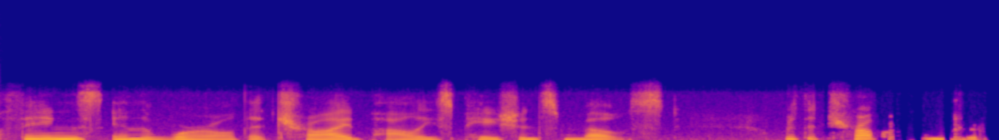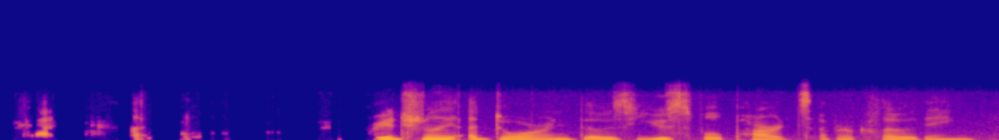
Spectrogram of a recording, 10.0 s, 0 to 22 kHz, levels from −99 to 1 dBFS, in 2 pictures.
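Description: From 4.12 to 5.37 s the talker's speech dips in pieces, falling by around 40 dB at its deepest, for roughly a second in total. This is speech suppressed in double talk: both sides were likely talking at once, and the echo canceller turned down the talker along with the echo. Within that stretch, faint scraps of the other side's voice leak through at 4.44 to 4.49 s and 4.75 to 4.81 s, about 20 to 25 dB below the talker. Another scrap follows at 5.44 to 5.54 s, about 30 dB down. These likely come from loudspeaker playback that the echo canceller did not fully remove.

The talker is suppressed again from 5.56 to 6.18 s, for about half a second. During that gap a longer piece of the other side's voice leaks through from 5.73 to 6.02 s, about 25 dB down. A final dip of around 40 dB cuts into the talker from 6.57 to 6.92 s, again consistent with double-talk suppression.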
